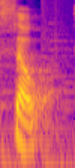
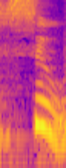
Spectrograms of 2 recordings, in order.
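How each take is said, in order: First: The vowel sounds like the one in 'go'. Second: The vowel sounds like the one in 'too'. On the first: The speaker calls it right. "It's so" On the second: The speaker calls it wrong. "Many people assume it's Sue. It's not Sue"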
